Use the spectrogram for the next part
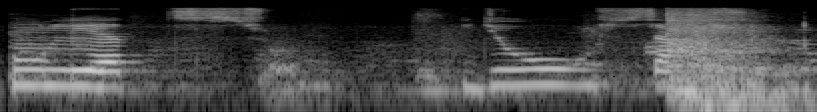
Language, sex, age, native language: Icelandic, male, 9, Icelandic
